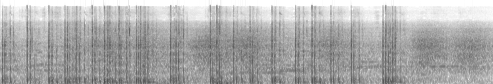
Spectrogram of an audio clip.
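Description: Aerial fireworks bursting: a dense run of sharp crackling pops and bangs, with one louder bang near the end, after which the bursts die down.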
